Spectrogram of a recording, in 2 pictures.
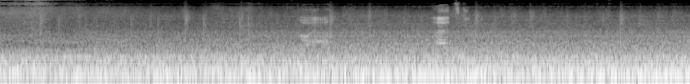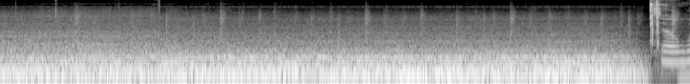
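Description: Road noise inside a moving car's cabin: a steady low rumble of tyres and engine.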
